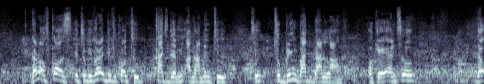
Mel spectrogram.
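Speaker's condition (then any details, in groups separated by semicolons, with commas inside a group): No condition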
